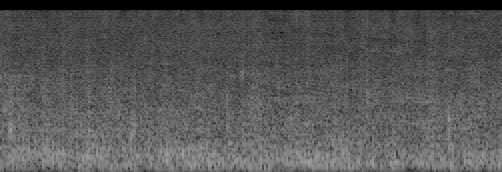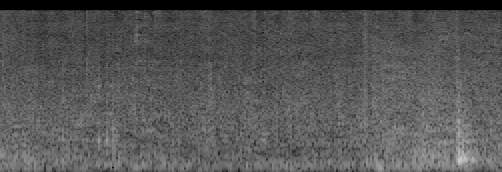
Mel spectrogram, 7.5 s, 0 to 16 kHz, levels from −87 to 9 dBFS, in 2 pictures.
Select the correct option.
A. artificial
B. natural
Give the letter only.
A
